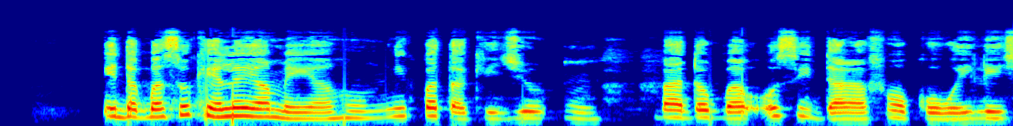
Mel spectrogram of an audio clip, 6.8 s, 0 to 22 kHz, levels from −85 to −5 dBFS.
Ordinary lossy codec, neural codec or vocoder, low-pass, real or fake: MP3, 48 kbps; none; 9.9 kHz; real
